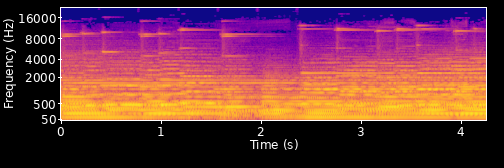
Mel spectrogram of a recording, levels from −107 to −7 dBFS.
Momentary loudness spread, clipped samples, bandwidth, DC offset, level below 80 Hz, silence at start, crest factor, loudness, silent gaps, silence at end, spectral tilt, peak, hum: 4 LU; under 0.1%; 14.5 kHz; under 0.1%; -46 dBFS; 0 s; 12 dB; -16 LUFS; none; 0 s; -6 dB/octave; -2 dBFS; none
